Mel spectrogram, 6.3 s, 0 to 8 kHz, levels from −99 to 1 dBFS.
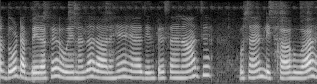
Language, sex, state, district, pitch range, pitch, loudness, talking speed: Hindi, female, Jharkhand, Ranchi, 215-255 Hz, 220 Hz, -18 LUFS, 130 wpm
